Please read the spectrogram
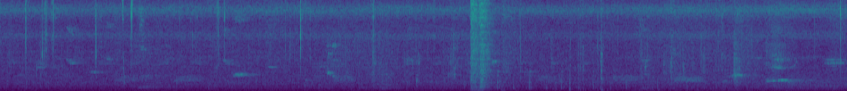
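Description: Outdoor ambience of birds making short chirps over a steady high-pitched insect drone, with scattered sharp crackling clicks from the burning wood fire. A short, louder burst of noise comes about six seconds in.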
